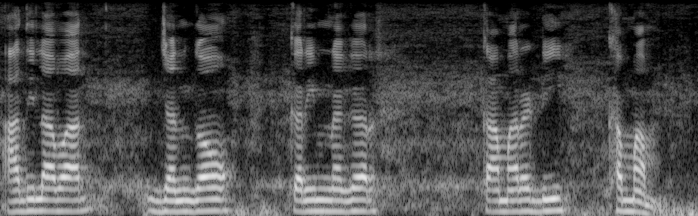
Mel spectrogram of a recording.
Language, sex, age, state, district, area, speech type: Urdu, male, 30-45, Telangana, Hyderabad, urban, spontaneous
